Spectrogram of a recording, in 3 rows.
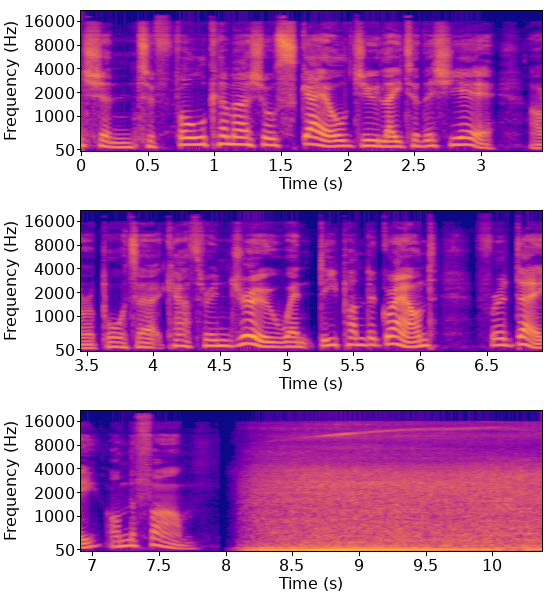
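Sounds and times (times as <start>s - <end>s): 
speech: 0.0s - 8.2s
traffic roaring past on a busy high street in Clapham, South London: 8.1s - 10.3s.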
